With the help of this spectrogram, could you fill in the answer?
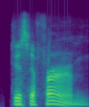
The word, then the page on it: disaffirm: American English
